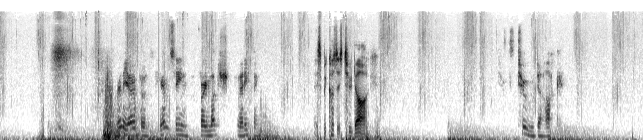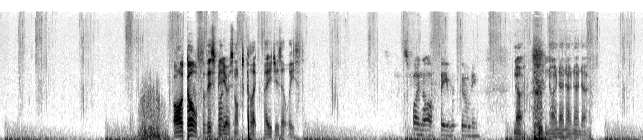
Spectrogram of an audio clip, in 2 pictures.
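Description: A young man talks into a headset microphone in bursts, sometimes with animation.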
